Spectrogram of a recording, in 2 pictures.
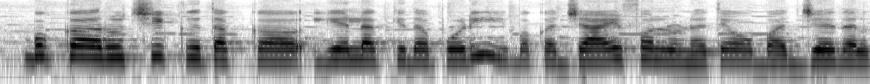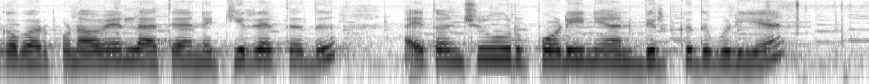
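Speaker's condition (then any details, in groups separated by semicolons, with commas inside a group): No condition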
